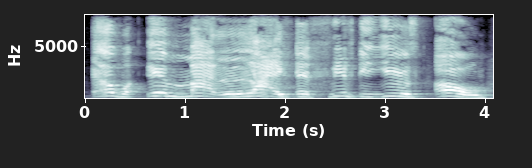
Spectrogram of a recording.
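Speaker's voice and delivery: high, loud and slow with pure thrill; excited. Real, not acted. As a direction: let the amazement burst out, stretching it. Thrilled about her first flight.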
